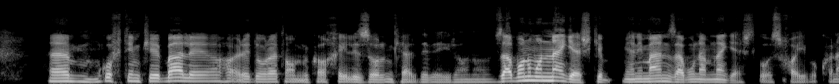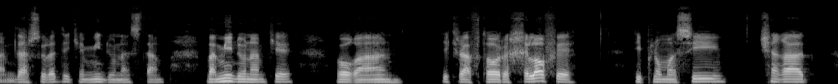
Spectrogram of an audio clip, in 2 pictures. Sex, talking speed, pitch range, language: male, 120 wpm, 110-130 Hz, Persian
